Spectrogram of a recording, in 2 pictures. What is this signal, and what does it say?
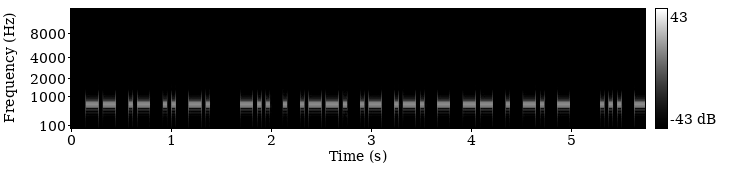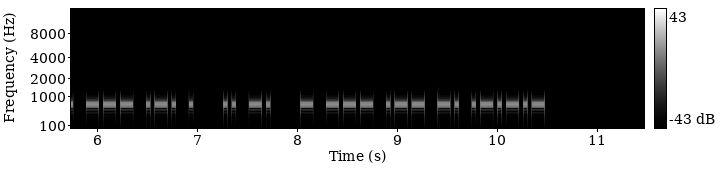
Morse code, heard as a keyed tone, about 28 wpm, 700 Hz. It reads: MAIN DEPARTMENT STORE IN TOWN.
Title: Sentences from Top 1000 Words - Review Part 5 - 28wpm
